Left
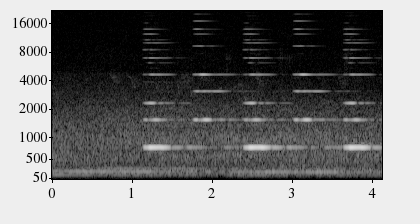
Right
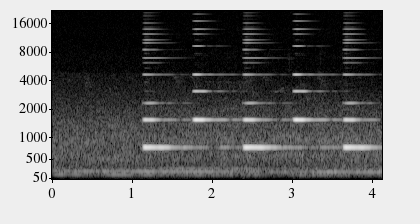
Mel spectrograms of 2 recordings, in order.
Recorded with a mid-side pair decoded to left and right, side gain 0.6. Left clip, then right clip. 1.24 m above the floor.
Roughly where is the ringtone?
Ahead right.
